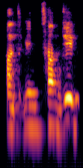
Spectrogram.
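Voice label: Voice Acting es M, Spanish, male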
